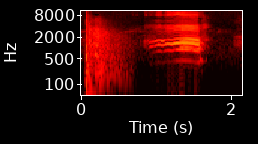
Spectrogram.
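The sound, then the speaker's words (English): A sudden loud blast with a sharp onset and a rumbling, decaying tail, followed by a brief high, strained vocal cry like a shout. “There was an explosion.”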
